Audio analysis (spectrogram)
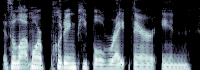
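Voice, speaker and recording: A woman's voice: deep voice, moderate pace, smooth, dry recording, clean studio sound. A woman hosting a casual interview, encouraging and attentive toward her guest. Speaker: podcast host. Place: remote recording over internet software.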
